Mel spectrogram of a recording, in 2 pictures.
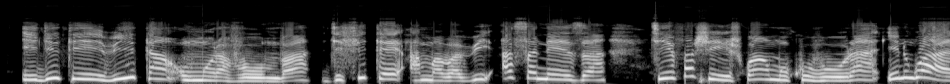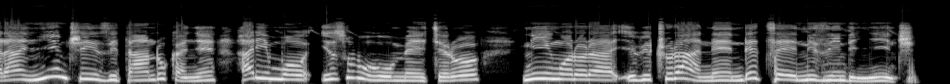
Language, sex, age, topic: Kinyarwanda, male, 18-24, health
